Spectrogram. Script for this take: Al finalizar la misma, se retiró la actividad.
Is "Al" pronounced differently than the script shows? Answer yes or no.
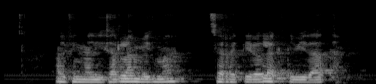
no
